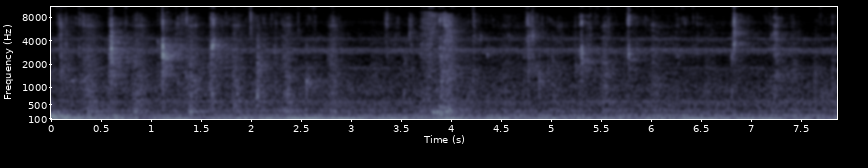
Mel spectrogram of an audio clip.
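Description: A person chewing crispy masala-fried rohu fish, with scattered small crackles of the fried crust as the pieces are pulled apart, over a low hum that swells and fades.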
